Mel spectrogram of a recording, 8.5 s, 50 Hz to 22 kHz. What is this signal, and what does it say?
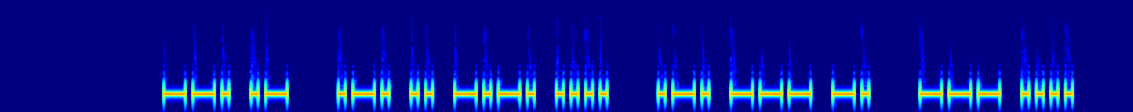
Morse code, heard as a keyed tone, about 22 wpm, 700 Hz. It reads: GA RICH RON OH
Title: K1USN SST QSO Practice - 22wpm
